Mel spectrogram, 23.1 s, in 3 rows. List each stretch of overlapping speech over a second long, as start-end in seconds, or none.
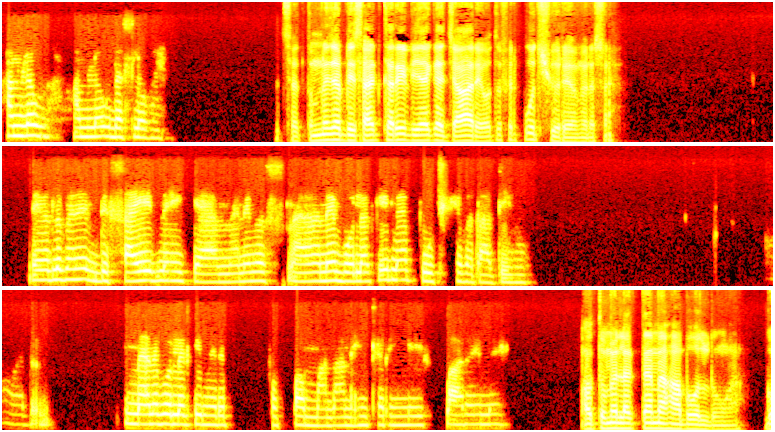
none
